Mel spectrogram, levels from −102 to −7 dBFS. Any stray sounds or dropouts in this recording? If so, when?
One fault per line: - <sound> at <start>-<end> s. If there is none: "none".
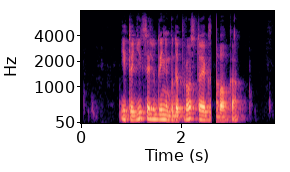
- dropout at 2.6-2.7 s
